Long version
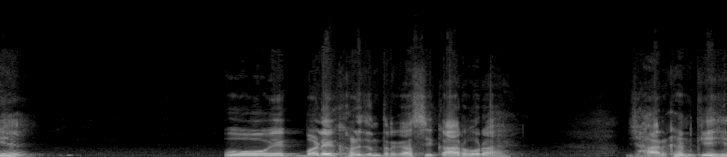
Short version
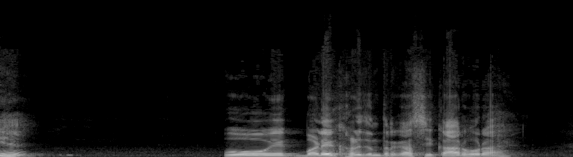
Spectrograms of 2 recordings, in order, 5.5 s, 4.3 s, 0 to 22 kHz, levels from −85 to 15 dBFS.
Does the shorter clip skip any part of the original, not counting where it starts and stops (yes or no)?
no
